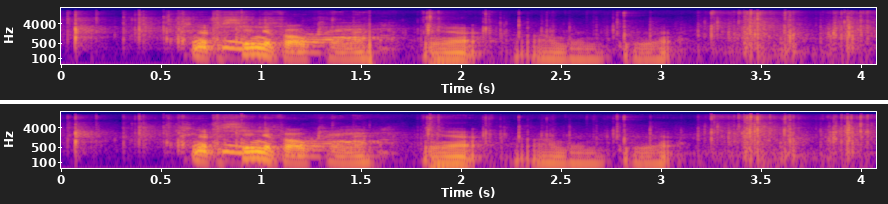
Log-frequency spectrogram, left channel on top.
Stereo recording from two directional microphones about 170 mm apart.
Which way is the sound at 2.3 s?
5° right (ahead or behind).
